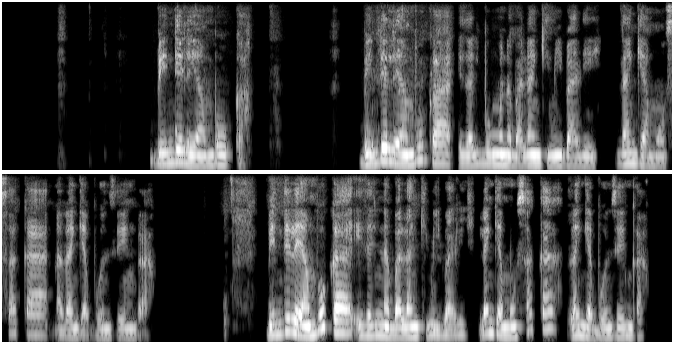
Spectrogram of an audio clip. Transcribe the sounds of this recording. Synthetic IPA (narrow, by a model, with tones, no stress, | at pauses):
be˨nde˦le˨ja˨mbo˦ka˨ | be˨nde˦le˨ja˨mbo˦ka˨e˨za˨li˦bo˦ŋɡo˦na˨ba˨la˦ŋɡi˨mi˦ba˨le˦ | la˦ŋɡi˨ja˨mo˨sa˦ka˦na̰˨la˦ŋɡi˨ja˨bo˨nze˦ŋɡa̰˦ | be˨nde˦le˨ja˨mbo˦ka˦ḛ˨za˨li˦na˨ba˨la˦ŋɡi˨mi˦ba̰˨lḛ˦la˦ŋɡi˨ja˨mo˨sa˦ka˦la˦ŋɡi˨ja˨bo˨nze˦ŋɡa˦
